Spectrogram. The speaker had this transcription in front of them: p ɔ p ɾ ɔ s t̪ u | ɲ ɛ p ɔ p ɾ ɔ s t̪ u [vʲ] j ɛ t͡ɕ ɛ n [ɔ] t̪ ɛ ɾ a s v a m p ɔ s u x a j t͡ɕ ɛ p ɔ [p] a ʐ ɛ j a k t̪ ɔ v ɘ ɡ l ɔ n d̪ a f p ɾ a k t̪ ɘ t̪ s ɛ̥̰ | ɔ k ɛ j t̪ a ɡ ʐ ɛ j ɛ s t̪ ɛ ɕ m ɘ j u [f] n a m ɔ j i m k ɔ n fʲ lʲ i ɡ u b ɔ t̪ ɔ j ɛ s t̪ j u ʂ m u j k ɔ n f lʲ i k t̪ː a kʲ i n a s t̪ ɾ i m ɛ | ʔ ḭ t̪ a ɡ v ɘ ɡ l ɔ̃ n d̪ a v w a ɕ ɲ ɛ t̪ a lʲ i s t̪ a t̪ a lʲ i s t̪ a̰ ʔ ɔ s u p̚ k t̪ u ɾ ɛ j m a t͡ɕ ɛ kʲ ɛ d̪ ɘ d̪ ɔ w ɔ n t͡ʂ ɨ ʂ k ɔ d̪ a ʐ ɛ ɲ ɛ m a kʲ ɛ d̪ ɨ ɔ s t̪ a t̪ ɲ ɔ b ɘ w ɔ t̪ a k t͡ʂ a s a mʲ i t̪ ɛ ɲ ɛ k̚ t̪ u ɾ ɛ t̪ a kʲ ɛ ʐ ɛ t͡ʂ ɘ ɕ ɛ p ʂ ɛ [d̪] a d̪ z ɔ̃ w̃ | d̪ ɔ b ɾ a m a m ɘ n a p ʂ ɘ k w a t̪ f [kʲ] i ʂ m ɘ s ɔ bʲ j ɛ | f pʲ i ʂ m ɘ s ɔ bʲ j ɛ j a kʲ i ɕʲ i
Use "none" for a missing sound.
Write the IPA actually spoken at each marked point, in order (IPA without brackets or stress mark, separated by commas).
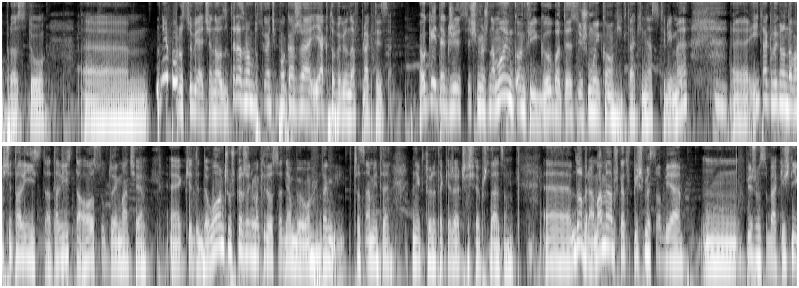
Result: vʲ, ɔ, k, ʂ, d̪, pʲ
